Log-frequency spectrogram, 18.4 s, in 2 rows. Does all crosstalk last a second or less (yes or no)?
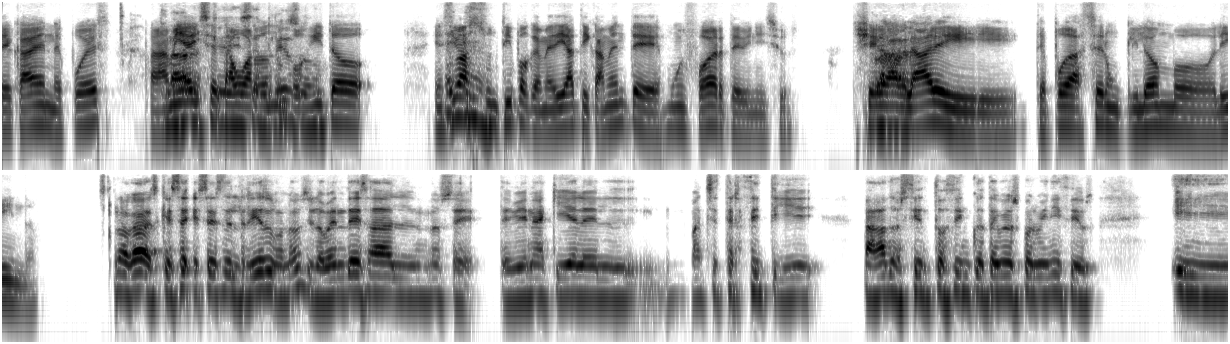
no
